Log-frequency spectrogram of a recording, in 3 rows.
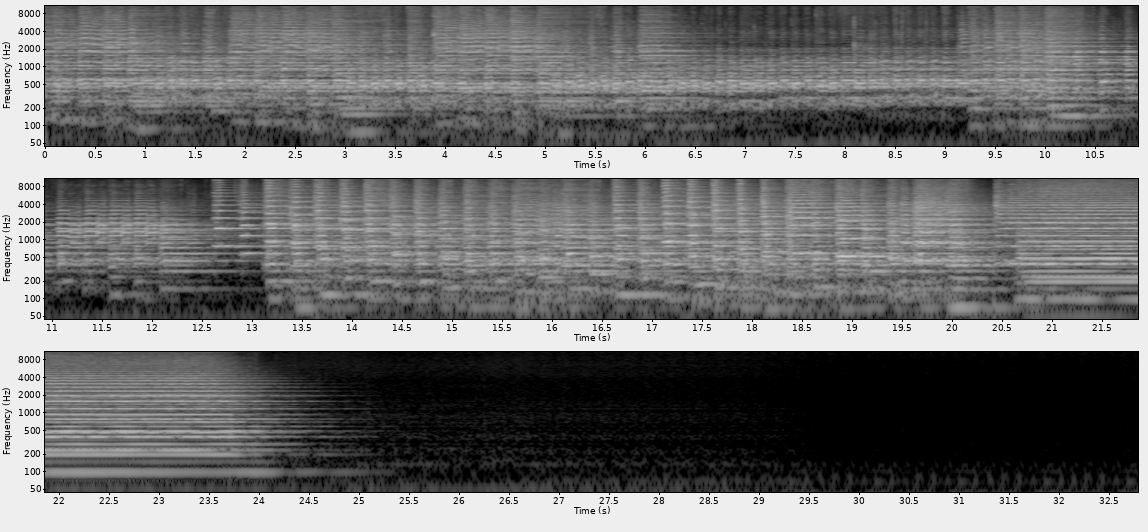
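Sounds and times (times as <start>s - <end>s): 
concerto grosso in B flat major: 0.0s - 24.9s.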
